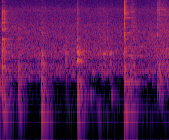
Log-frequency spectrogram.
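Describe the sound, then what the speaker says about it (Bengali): Radish ghonto with green chillies and fried bori stirred in a pan, a spoon scraping in a few separate strokes over a soft continuous sizzle. "এবার ভালো করে নেড়ে দেবো।"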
